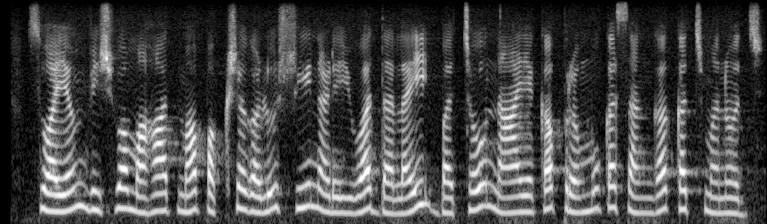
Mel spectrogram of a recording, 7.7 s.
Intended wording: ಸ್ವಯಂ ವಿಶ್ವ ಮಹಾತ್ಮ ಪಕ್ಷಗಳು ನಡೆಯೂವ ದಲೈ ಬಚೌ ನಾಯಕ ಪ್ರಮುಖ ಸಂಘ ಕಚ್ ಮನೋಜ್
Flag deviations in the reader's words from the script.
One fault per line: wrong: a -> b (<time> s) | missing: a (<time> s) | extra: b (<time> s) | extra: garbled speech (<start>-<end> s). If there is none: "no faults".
extra: ಶ್ರೀ (2.8 s)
